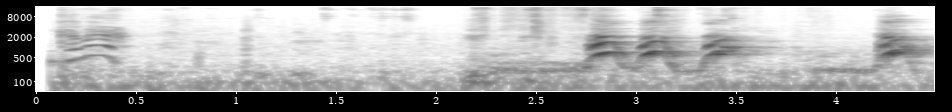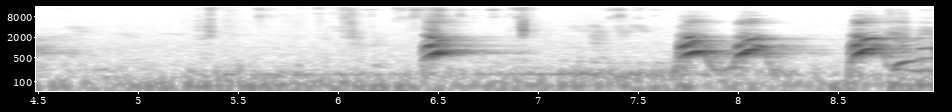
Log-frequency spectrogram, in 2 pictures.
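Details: Adopted Labrador Retriever, an energetic young male at home, giving a series of loud, sharp barks in short bursts separated by pauses, with a person calling him in between.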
